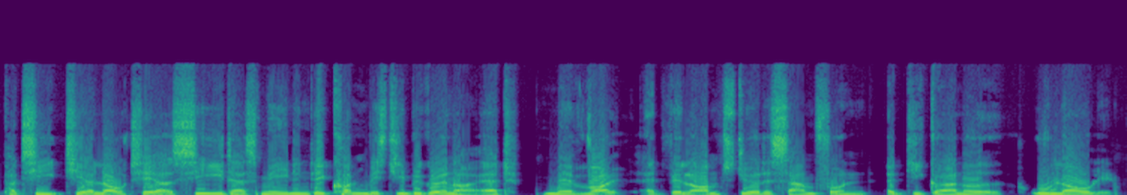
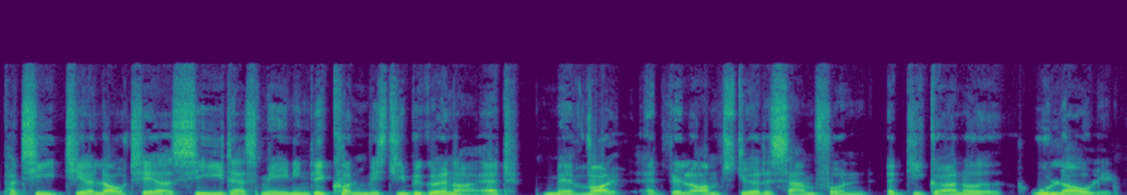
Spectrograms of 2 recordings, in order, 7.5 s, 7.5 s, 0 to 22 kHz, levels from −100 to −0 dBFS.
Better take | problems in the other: second | distortion; slight; 7% of the sound clipped

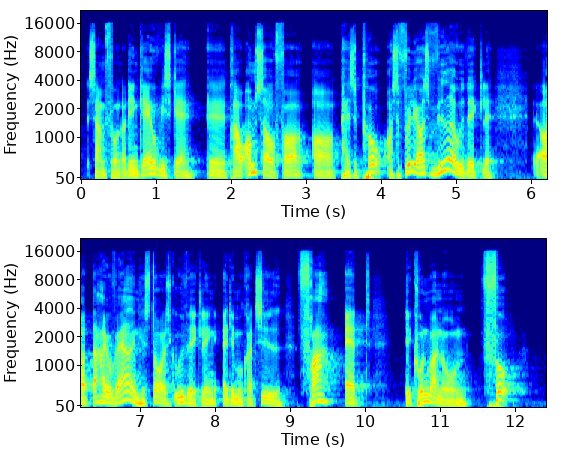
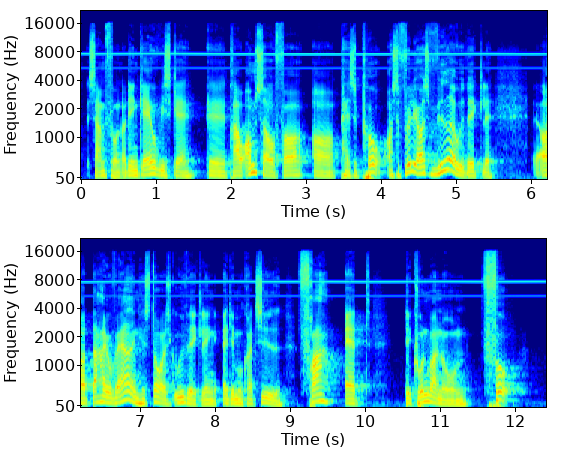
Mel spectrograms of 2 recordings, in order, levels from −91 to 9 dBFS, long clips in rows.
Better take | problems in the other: first | high-pitched whine; faint; throughout; 7.5 kHz, 20 dB below the speech

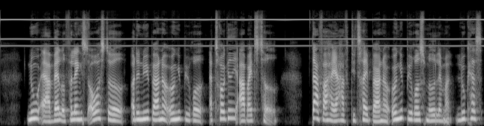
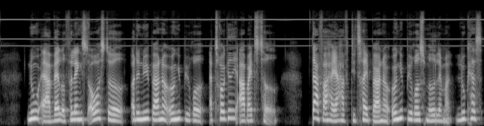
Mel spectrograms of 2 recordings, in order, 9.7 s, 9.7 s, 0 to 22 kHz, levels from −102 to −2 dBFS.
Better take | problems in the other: second | high-pitched whine; loud; throughout; 11.5 kHz, 9 dB below the speech; faint in the second

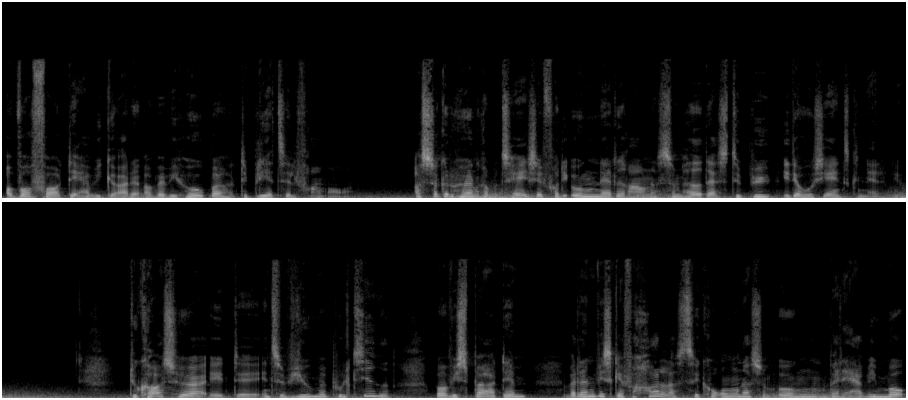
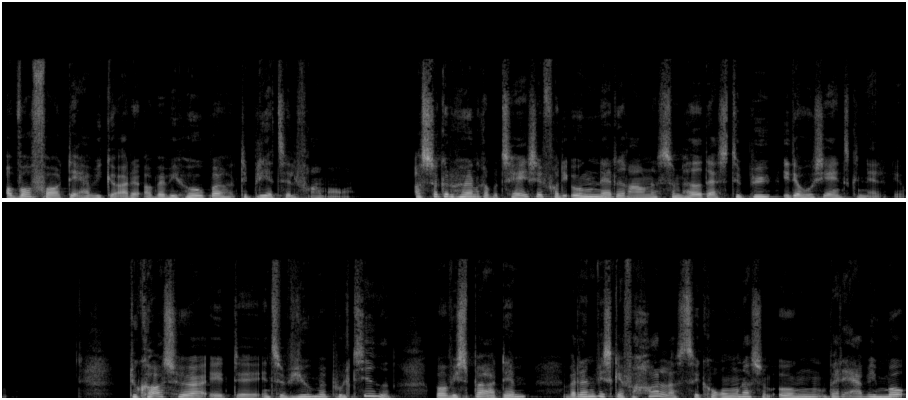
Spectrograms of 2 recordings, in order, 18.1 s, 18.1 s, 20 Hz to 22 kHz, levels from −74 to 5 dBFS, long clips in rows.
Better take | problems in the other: second | wind noise on the microphone; occasional gusts; 20 dB below the speech

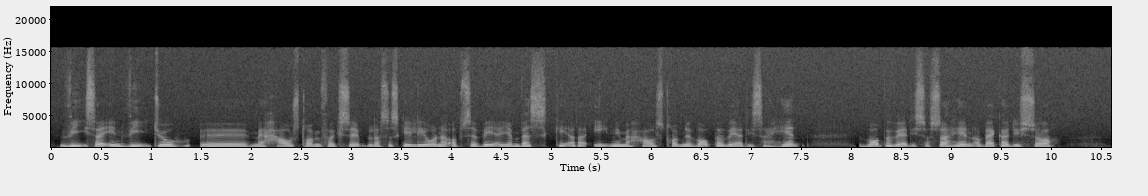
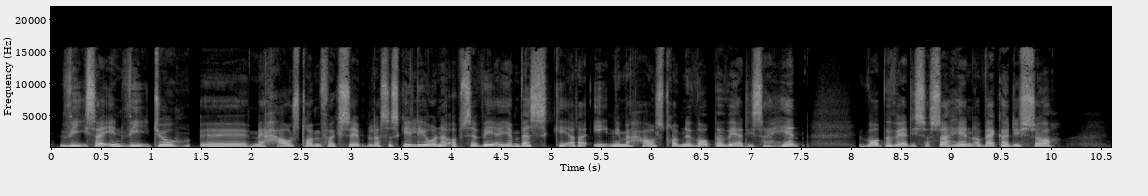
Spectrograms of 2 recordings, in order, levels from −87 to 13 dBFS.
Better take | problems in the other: second | hiss; noticeable; throughout; 15 dB below the speech

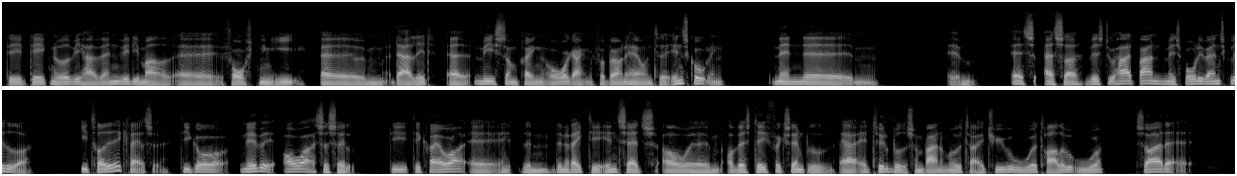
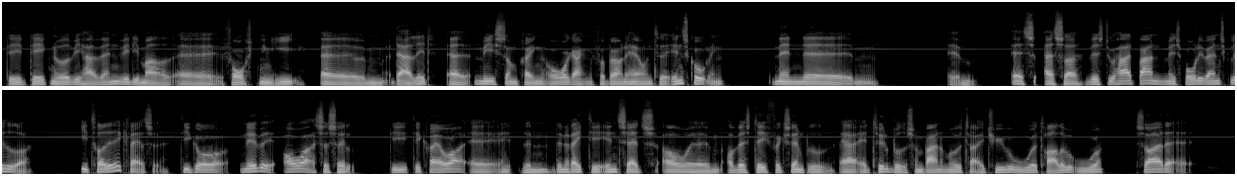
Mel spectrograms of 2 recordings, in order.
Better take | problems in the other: first | high-pitched whine; faint; throughout; 2 kHz, 30 dB below the speech

